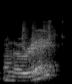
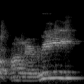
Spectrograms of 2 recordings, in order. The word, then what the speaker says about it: Honoré: All right, so now we're gonna do a beautiful piping technique called Saint Honoré or Honoré. It depends on how you spell it or say it. It's Honore.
